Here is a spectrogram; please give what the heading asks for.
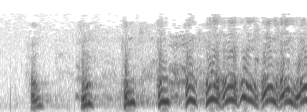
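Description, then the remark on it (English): A man's voice imitates an owl with a series of loud "hoo" calls, starting spaced apart and quickening into a rapid, bouncing run of rising-and-falling hoots. “What are you hooting like an owl for?”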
